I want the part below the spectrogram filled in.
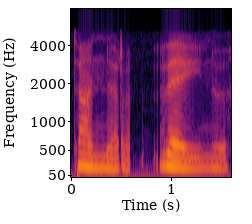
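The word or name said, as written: Tanner, Väinö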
